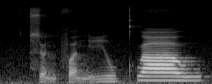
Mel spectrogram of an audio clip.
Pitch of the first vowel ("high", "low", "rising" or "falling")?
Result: low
